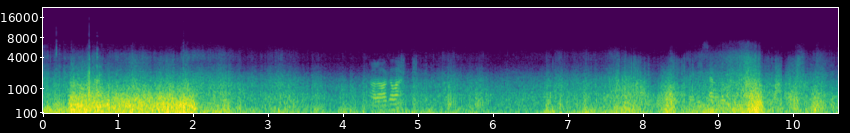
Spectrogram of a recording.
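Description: Wind buffeting the microphone outdoors, heavy in the first two seconds and then lighter and gusting, with a brief wavering call about four and a half seconds in and another gust near the end.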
